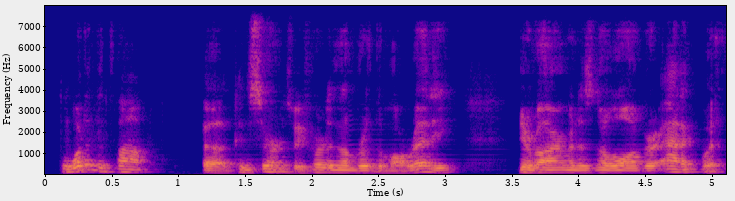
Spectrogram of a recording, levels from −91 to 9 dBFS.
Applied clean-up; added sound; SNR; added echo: neural mask model DeepFilterNet 3.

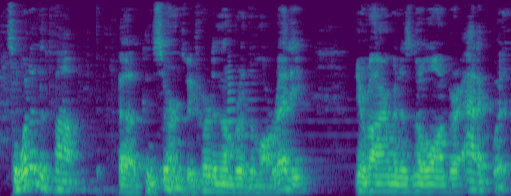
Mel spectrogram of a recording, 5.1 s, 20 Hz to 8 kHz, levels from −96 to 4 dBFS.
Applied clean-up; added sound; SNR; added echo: classical method WPE with log-MMSE.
